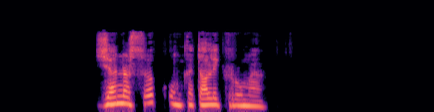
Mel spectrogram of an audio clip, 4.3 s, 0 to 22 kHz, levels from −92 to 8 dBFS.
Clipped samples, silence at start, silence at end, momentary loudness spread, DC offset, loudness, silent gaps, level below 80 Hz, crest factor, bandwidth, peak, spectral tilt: under 0.1%; 0.95 s; 1.7 s; 8 LU; under 0.1%; -21 LUFS; 1.56-1.62 s; -62 dBFS; 20 dB; 8 kHz; -4 dBFS; -5 dB/octave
